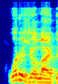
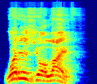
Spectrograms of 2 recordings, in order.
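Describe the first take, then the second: First: Said in the usual way. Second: Higher, louder preaching cry; emphatic shout. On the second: Acted. Preacher challenging the congregation, loud and high. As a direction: throw the question out at the congregation.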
